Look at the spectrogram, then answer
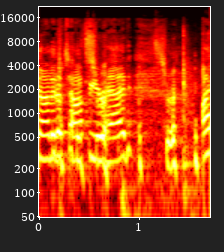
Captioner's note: laughing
